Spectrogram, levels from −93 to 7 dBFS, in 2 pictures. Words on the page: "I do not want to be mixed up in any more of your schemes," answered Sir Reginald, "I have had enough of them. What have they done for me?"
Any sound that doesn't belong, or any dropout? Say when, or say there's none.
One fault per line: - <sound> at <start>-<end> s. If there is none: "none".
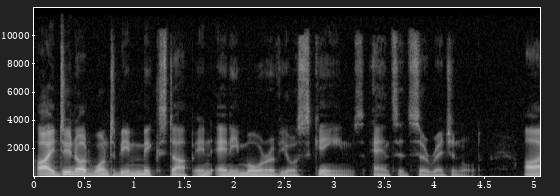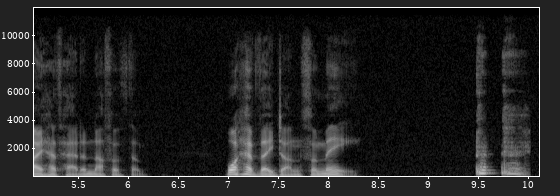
- throat clearing at 9.5-10.0 s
